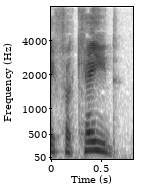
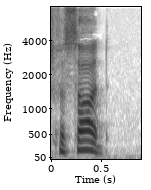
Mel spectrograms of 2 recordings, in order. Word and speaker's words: facade: He may say facade, reading the word facade, but the word is facade.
